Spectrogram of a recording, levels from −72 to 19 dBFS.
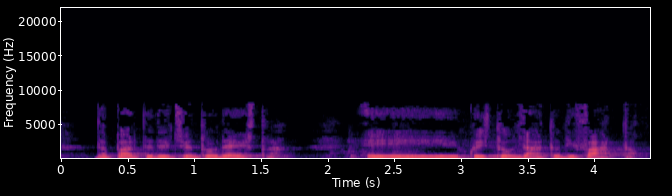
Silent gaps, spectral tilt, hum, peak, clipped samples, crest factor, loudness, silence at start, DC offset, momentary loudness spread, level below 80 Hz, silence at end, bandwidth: none; -7.5 dB/octave; none; -4 dBFS; under 0.1%; 18 dB; -22 LUFS; 0 s; under 0.1%; 8 LU; -42 dBFS; 0.1 s; 8.4 kHz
